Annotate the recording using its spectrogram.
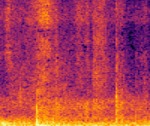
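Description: Faint rustling and rubbing from a hand handling the bike and the camera being moved, with a light tap about half a second in.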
